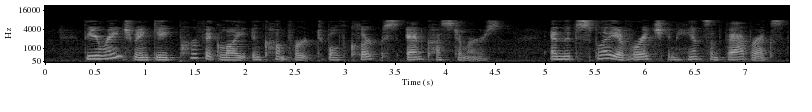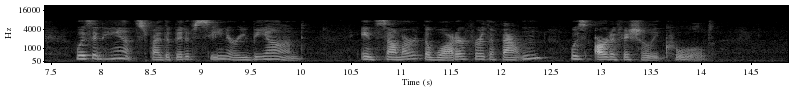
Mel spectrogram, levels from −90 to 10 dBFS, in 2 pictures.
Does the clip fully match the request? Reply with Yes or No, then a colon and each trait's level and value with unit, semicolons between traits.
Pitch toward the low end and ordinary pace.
No: medium, 185 Hz; average, 155 wpm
